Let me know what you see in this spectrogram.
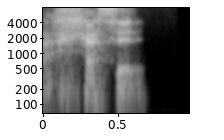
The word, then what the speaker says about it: chesed: If you were to pronounce the word H-E-S-E-D and add a hard K or a hard C-H sound, that's what you would get, a chesed.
